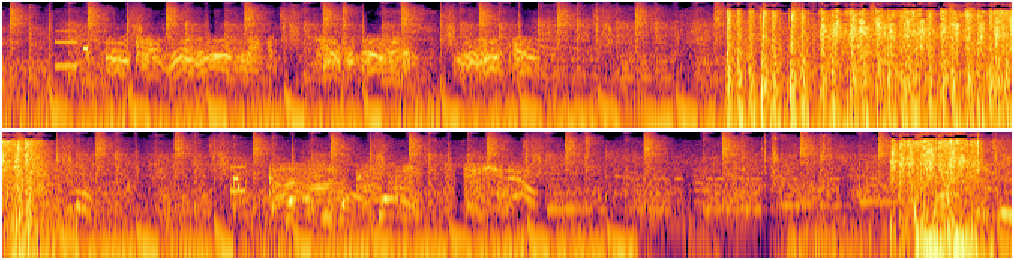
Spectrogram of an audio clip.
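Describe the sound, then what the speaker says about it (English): Rapid bursts of automatic gunfire and single shots in Insurgency Sandstorm, loud and dense, with heavy sustained volleys in the middle and at the end. A player talks over the shooting. "They shooting over here."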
